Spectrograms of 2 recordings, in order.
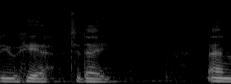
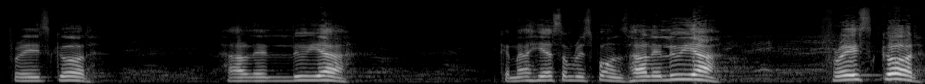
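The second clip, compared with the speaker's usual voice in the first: louder, building hallelujah shouts; rousing praise; 4 semitones higher, 13 dB louder than usual. Real, not acted. Preacher calling the congregation to praise, building to a shout. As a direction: stir the crowd to respond.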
